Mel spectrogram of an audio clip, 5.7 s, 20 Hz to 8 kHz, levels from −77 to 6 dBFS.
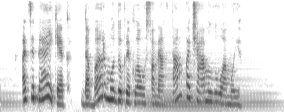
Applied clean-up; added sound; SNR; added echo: none; Bowed string instrument; 19 dB; none.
